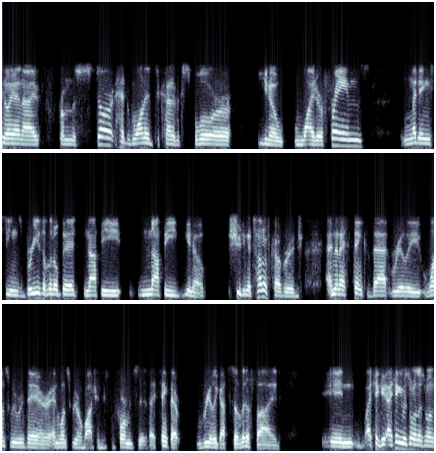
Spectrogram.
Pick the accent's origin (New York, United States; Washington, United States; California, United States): New York, United States; New York City; I grew up in New York City.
